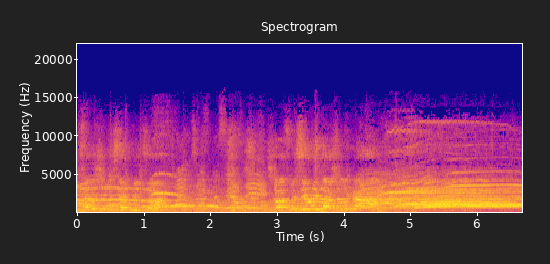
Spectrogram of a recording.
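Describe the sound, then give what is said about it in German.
A crowd of nearly 10,000 people on a large square in Sofia, Bulgaria, shouts together in Bulgarian in loud, rhythmic bursts, many voices rising and falling in unison like a rally chant, sustained throughout, during a speech on equality. “Und 10.000 Leute schreien gleichzeitig, wir sind hier, wir wollen gesehen werden und wir gehören zu diesem Land genauso wie jeder andere und jede andere auch.”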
